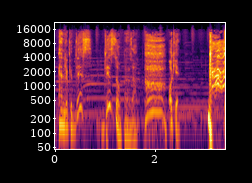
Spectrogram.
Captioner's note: gasps; laughs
